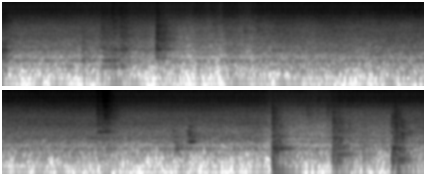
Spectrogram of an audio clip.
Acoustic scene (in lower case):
kitchen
